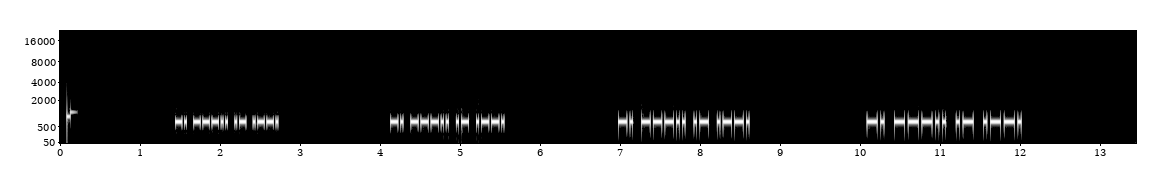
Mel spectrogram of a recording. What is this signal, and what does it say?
Morse code, heard as a keyed tone, about 34 wpm, 700 Hz. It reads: N8AP N8AP N8AP N8AP
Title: Speed Racing - USA 1x2 Call Signs 28wpm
